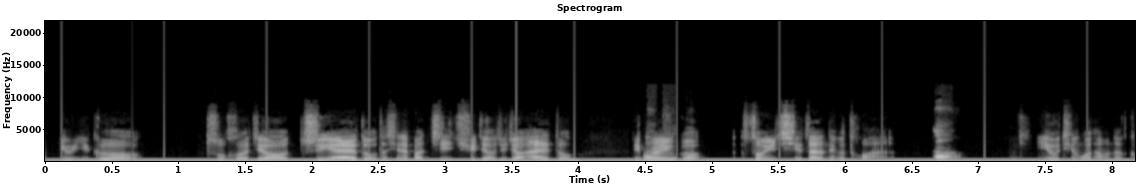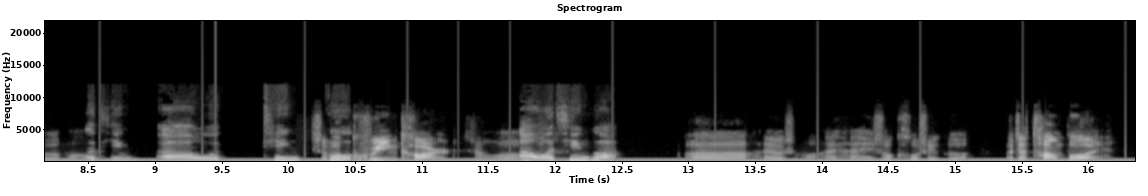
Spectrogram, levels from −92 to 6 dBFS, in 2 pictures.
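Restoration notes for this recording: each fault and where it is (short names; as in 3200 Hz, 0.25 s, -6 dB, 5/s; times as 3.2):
buzz 50 Hz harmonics 9 -33 dBFS
tick 78 rpm -18 dBFS
0.64–0.65 gap 11 ms
3.53 pop -11 dBFS
9.45 pop -13 dBFS
11.27 pop -23 dBFS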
